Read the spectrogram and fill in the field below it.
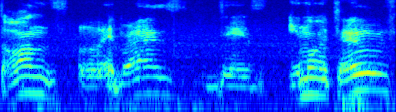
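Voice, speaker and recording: Over clear background noise, a man uses a put-on character voice at a fairly high pitch. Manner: exaggerated, spitting, caricatured.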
